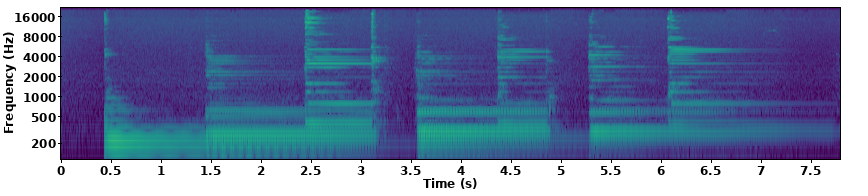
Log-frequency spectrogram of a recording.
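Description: Fingerstyle guitar playing a passage from a song, with ringing high strings and a third-finger pull-off, in clear plucked groups that sustain and decay, close and alone.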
